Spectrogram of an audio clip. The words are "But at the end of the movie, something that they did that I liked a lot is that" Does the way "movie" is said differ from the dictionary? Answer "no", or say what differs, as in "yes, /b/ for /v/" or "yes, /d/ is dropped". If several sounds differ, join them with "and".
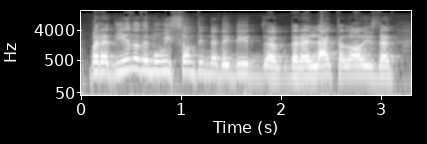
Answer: yes, /w/ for /v/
